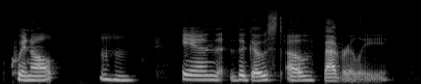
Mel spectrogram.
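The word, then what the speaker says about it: Quinault: about is the haunted kenal Lodge I think that's how you say it quinalt and the Ghost of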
